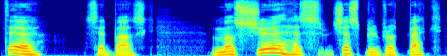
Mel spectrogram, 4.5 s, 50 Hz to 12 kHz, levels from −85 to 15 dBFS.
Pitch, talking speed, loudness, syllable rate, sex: 130 Hz, 120 wpm, -18 LUFS, 3.0 syllables/s, male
